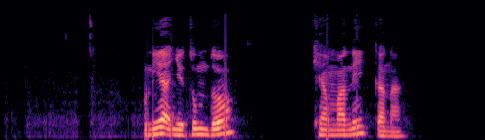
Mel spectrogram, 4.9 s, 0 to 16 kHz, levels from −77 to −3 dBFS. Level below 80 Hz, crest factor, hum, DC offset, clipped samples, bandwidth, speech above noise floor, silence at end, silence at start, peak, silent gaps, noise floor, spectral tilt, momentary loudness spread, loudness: -52 dBFS; 22 dB; none; under 0.1%; under 0.1%; 11 kHz; 64 dB; 0.8 s; 1.45 s; 0 dBFS; none; -83 dBFS; -7 dB/octave; 14 LU; -20 LUFS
